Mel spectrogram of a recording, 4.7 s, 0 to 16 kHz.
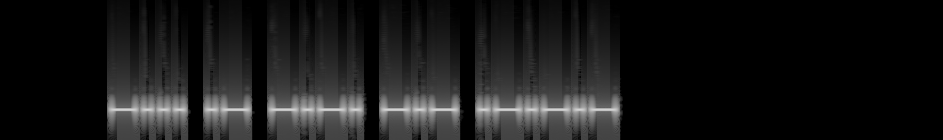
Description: Morse code, heard as a keyed tone, about 32 wpm, 700 Hz. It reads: BACK.
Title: 4x Word-Spacing - Sentences from Top 200 Words - 30wpm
